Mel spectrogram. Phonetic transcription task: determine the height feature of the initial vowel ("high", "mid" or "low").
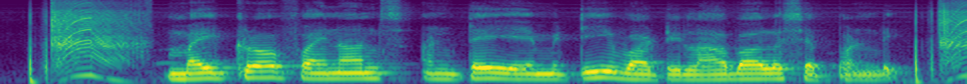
low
